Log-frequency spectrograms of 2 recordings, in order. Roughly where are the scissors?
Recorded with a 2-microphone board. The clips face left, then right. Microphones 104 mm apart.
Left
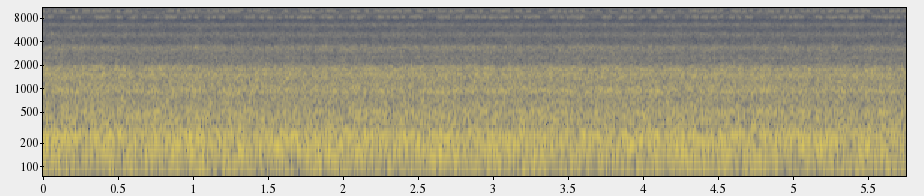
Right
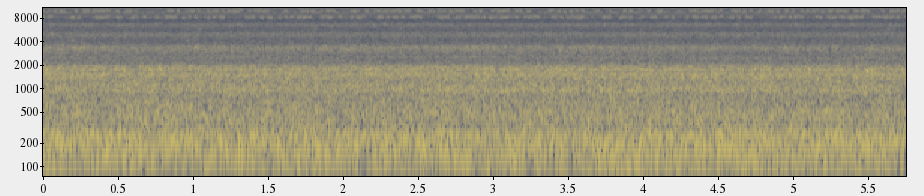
I don't hear scissors.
